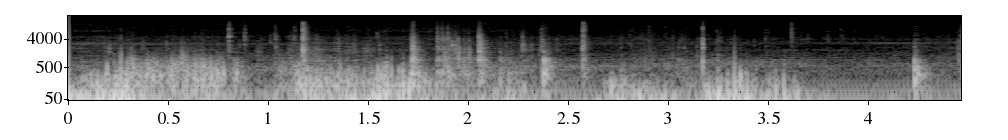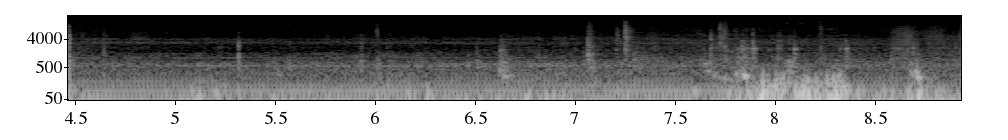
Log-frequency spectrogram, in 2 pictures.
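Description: Close knocking, bumping and rubbing on a fishing boat's deck for the first three and a half seconds or so. After that comes a steady low hum of the boat's machinery, with scattered sharp clicks and taps.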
